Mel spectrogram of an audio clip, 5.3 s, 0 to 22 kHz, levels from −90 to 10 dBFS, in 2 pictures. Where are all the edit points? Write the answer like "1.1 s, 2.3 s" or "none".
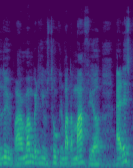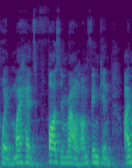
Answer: none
